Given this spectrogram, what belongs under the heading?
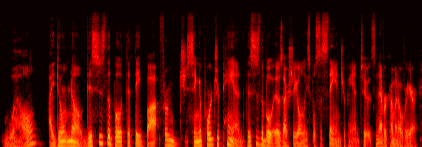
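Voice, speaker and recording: Low-voiced rambling male podcast co-host. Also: sing-song, a little fast, hardly any pauses, a little mellow, no room sound, studio quality. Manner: rambling, restarts, swears casually. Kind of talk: casual chat.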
